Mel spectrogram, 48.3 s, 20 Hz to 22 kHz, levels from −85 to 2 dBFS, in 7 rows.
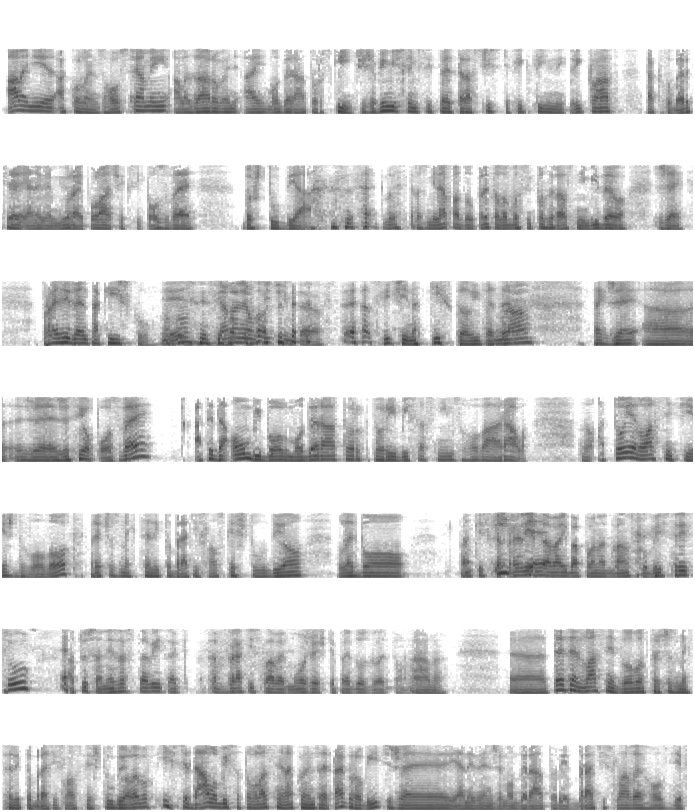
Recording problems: garbled, watery; badly; nothing above 4 kHz

